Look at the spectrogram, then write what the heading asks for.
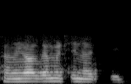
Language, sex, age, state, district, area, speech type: Odia, male, 18-30, Odisha, Puri, urban, conversation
